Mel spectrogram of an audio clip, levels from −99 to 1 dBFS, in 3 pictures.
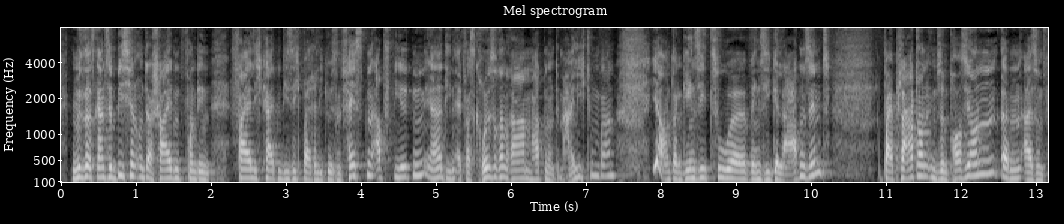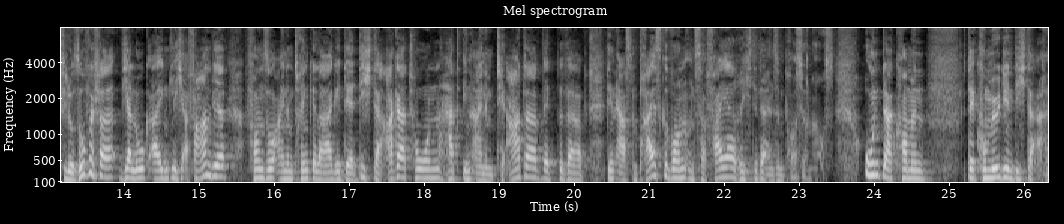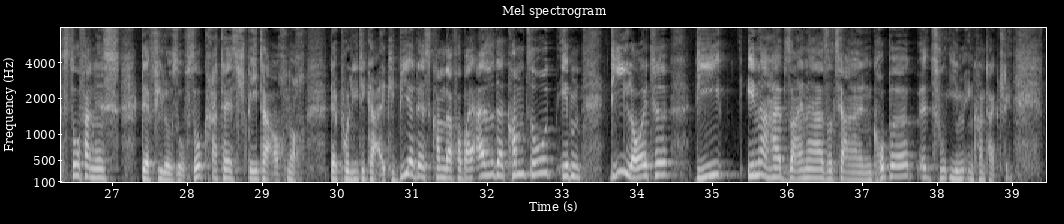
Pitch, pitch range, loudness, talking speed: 165 Hz, 150-195 Hz, -25 LUFS, 160 wpm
